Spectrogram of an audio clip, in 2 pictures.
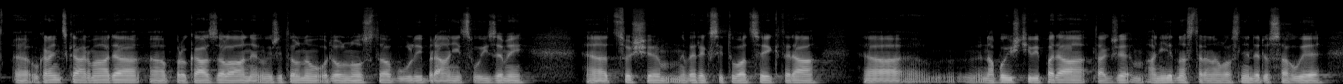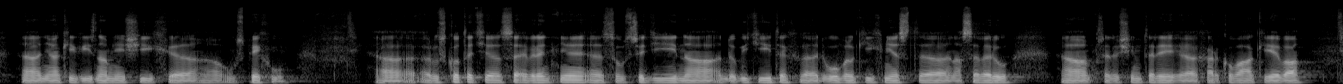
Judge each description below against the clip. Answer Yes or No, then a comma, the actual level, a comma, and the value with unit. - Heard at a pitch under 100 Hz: Yes, very low, 90 Hz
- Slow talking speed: Yes, slow, 105 wpm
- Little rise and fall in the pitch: Yes, narrow, 1.5 semitones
